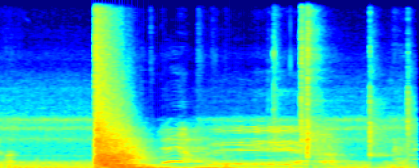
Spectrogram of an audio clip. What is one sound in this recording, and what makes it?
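A shotgun fires another booming blast that echoes.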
